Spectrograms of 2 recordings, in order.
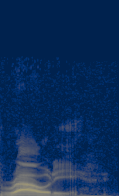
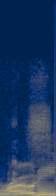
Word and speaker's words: Rhodey: And the I whole mean, thing with Rowdy, yeah. I mean, It's Rhodey.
